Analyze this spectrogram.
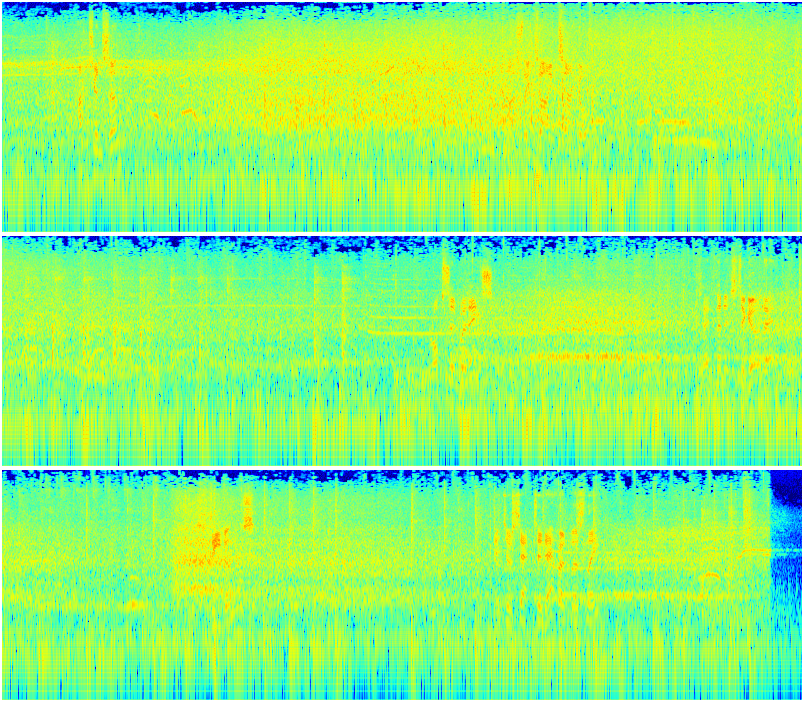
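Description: A large crowd murmurs and chants steadily.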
